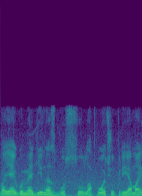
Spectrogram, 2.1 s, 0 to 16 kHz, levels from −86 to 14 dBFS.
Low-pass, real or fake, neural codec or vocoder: 7.2 kHz; real; none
